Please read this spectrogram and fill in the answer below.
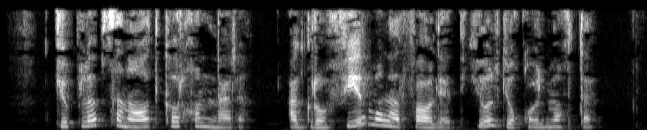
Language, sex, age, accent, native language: Uzbek, female, 18-24, Andijon, Uzbek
